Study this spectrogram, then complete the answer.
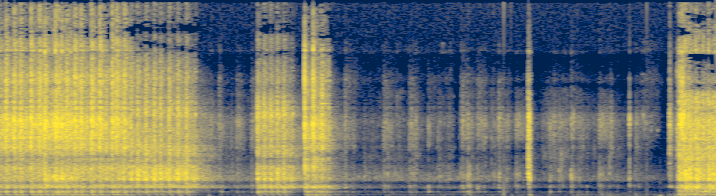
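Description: Footsteps patter quickly on the ground.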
